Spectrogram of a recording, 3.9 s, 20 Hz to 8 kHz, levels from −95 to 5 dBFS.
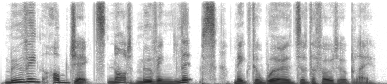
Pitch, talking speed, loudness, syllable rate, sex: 135 Hz, 170 wpm, -18 LUFS, 4.7 syllables/s, male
